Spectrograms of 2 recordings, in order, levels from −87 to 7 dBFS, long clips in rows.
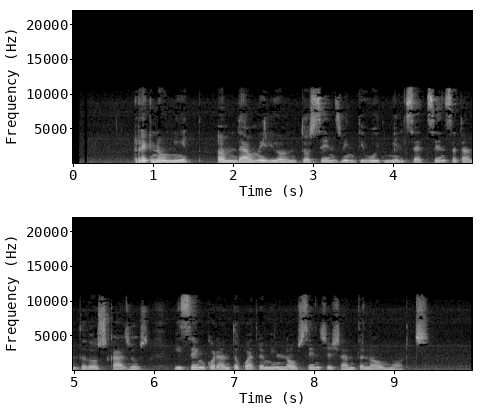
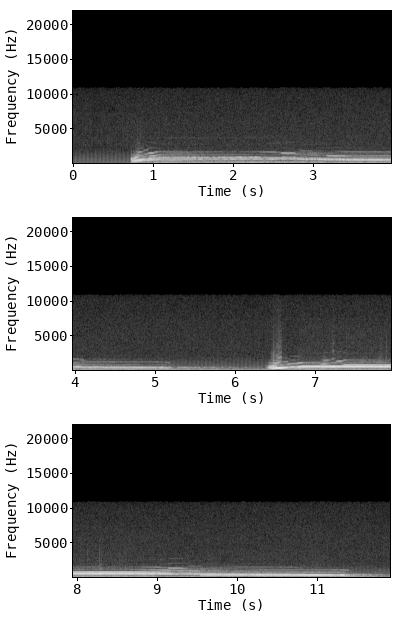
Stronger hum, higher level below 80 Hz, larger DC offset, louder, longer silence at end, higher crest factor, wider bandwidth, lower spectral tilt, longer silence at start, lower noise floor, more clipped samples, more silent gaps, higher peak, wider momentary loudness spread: neither; second, -64 dBFS vs -44 dBFS; neither; second, -23 LUFS vs -14 LUFS; first, 0.55 s vs 0.1 s; first, 20 dB vs 12 dB; first, 11.5 kHz vs 9.2 kHz; second, -4.5 dB/octave vs -8.5 dB/octave; about the same, 0.75 s vs 0.7 s; first, -54 dBFS vs -46 dBFS; neither; neither; about the same, -2 dBFS vs -2 dBFS; second, 10 LU vs 13 LU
